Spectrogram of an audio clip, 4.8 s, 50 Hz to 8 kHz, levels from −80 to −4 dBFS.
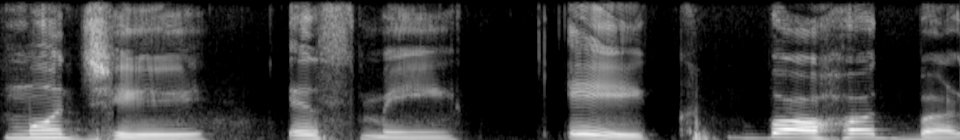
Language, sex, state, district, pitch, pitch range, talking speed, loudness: Hindi, male, Madhya Pradesh, Katni, 160 Hz, 135-215 Hz, 60 wpm, -17 LUFS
